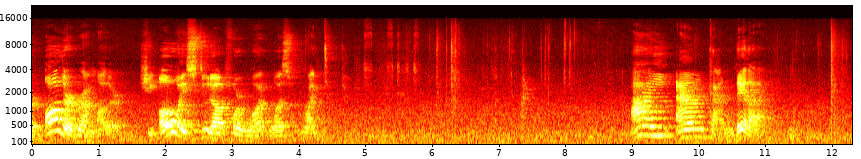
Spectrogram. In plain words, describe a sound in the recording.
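A man reads aloud with animation, close by.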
